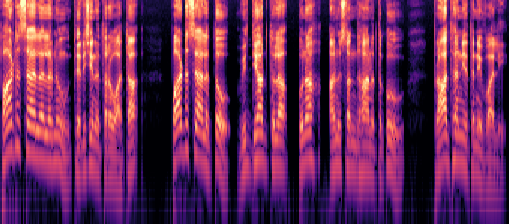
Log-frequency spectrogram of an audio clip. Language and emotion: Telugu, neutral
